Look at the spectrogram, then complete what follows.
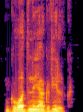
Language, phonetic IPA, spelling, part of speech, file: Polish, [ˈɡwɔdnɨ ˈjaɡ ˈvʲilk], głodny jak wilk, adjectival phrase, Pl-głodny jak wilk.ogg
